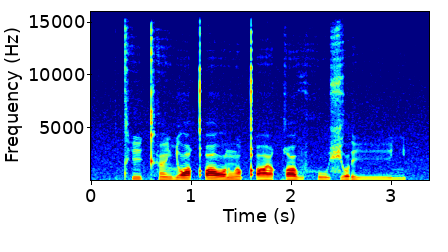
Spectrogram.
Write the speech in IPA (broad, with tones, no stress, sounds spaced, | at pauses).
tʰ i˥ kʰ ɛ̃˧ ʎ ɔ˥˧ qʼ ɔː˥˧ ɾ ũ˧ qʼ a˧˩ ɪ̯ q o˥ v h u˧˩ ɕ ʊ˥ ɾ iː˩˧ ʎ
